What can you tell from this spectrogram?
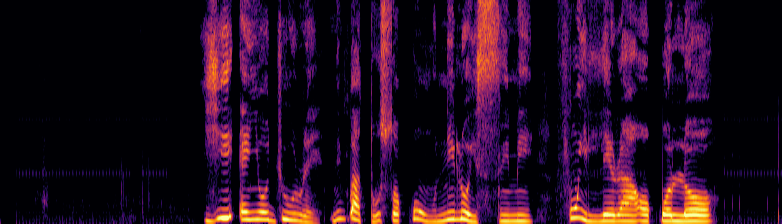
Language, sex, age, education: Yoruba, female, 15-29, tertiary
